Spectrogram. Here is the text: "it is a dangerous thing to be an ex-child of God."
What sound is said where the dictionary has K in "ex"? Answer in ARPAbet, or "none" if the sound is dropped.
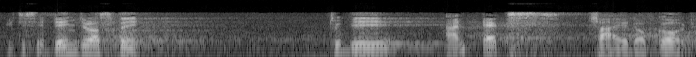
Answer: K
